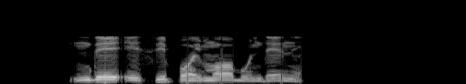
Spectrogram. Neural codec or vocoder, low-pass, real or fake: none; 3.6 kHz; real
